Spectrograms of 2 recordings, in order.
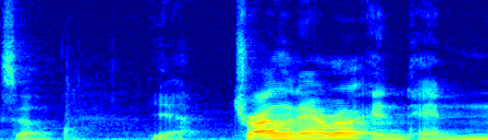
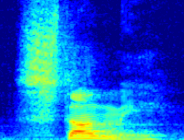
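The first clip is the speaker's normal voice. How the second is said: ordinary delivery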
